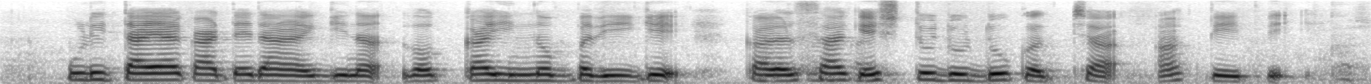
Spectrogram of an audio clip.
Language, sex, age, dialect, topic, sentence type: Kannada, female, 18-24, Dharwad Kannada, banking, question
